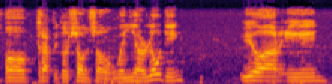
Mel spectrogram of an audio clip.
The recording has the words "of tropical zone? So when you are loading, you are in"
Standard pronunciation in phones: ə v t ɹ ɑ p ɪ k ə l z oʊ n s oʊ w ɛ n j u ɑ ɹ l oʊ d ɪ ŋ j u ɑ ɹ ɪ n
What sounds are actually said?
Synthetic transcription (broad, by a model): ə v t ɹ ɑ p ɪ k ə l s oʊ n s oʊ w ɛ n j u ɑ ɹ l oʊ d ɪ ŋ j u ɑ ɹ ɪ n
